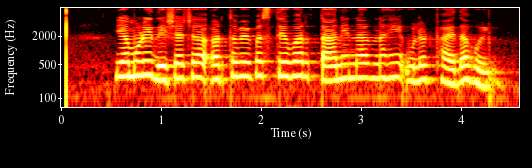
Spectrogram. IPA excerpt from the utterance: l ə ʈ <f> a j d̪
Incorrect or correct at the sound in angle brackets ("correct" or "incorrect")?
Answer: correct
